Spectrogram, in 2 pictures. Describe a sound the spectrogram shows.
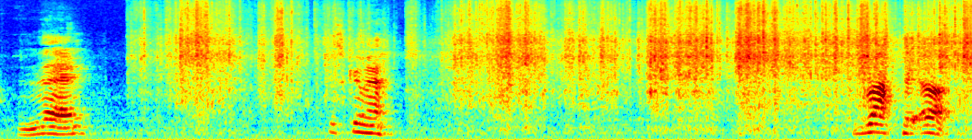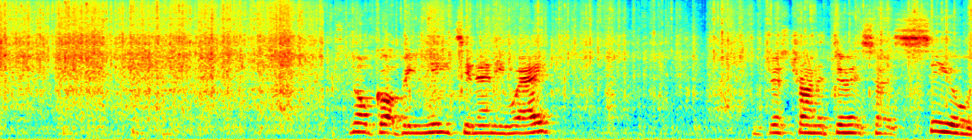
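Baking paper crinkles and rustles as it is folded.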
